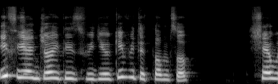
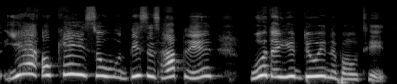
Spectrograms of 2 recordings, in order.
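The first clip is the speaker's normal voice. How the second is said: high, pointed, pressing challenge; impatient challenge; 8 semitones higher than usual. Acted. Speaker challenges people who only talk about things, impatient. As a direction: press them for action, pitch lifted well up.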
